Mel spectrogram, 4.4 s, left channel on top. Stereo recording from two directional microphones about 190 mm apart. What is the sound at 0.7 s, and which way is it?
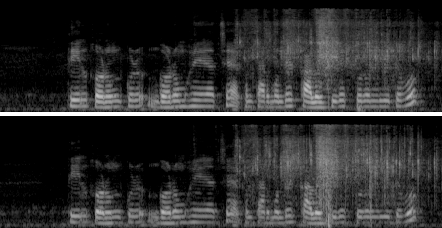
Speech, 20° left (ahead or behind).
